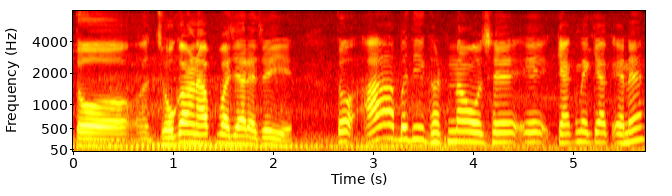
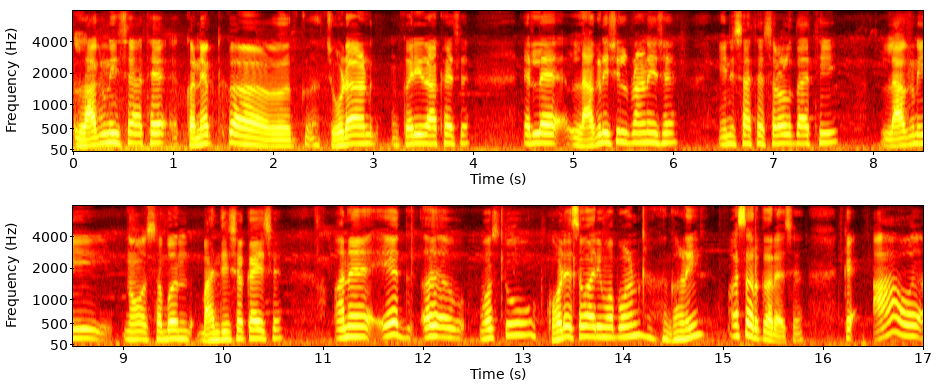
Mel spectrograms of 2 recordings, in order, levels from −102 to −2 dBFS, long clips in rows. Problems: constant background noise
